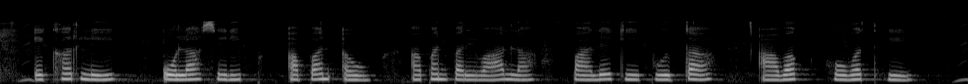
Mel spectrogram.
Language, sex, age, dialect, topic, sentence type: Chhattisgarhi, female, 18-24, Eastern, agriculture, statement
